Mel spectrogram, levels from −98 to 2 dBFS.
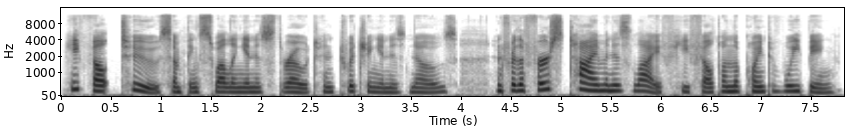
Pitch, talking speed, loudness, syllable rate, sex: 205 Hz, 215 wpm, -20 LUFS, 4.6 syllables/s, female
